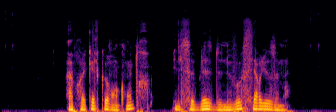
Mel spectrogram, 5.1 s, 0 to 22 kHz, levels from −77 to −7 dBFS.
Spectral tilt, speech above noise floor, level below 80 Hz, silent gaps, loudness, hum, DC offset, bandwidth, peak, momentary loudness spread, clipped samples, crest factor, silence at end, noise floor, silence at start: -8 dB/octave; 42 dB; -36 dBFS; none; -21 LUFS; none; under 0.1%; 10.5 kHz; -4 dBFS; 9 LU; under 0.1%; 18 dB; 0.65 s; -62 dBFS; 1 s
